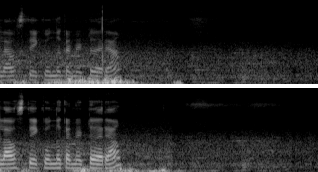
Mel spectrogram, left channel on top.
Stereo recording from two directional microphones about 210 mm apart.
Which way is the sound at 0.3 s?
15° right (ahead or behind).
